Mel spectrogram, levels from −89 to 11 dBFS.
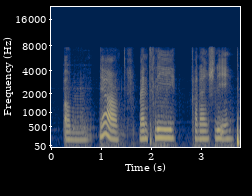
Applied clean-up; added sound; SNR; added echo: neural mask model RNNoise.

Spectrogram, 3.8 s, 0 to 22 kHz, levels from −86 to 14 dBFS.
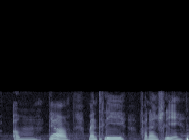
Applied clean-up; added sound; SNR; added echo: none; none; none; none.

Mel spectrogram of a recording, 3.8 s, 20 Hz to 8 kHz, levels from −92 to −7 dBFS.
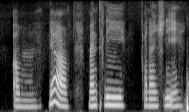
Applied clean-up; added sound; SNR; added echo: neural mask model Resemble Enhance denoiser.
